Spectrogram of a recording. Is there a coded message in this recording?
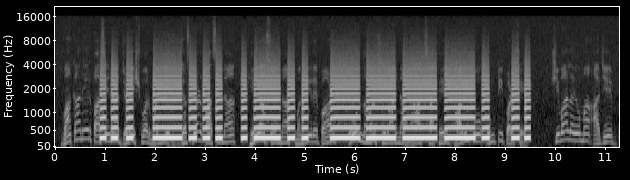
Yes: Morse code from 0.9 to 9.6 s, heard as a horn, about 9 wpm, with speech in Gujarati. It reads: SBL9I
